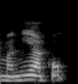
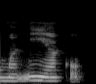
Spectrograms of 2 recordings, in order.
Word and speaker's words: maníaco: función distintiva como es el caso de la palabra maníaco No yo puedo pronunciar maníaco o maníaco y sea de una manera o sea de otra el significado sigue siendo el mismo no varía Okay no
